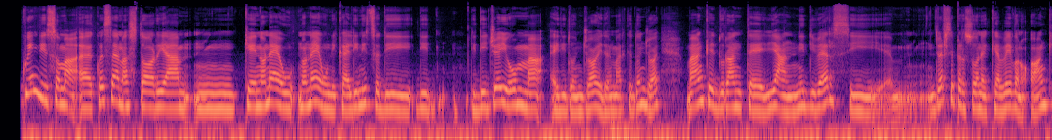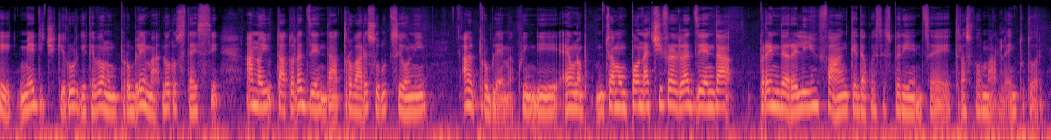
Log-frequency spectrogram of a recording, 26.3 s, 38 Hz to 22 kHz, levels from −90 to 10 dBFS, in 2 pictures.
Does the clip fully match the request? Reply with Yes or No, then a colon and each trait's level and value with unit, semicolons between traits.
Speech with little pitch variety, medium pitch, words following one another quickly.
No: average, 3.7 semitones; medium, 165 Hz; fast, 180 wpm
